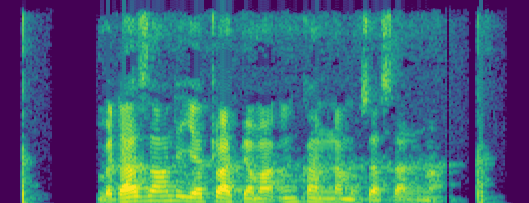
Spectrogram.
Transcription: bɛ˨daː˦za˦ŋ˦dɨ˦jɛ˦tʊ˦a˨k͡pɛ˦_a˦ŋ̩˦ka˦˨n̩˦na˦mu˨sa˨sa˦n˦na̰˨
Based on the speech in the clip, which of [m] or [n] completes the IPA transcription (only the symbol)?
m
